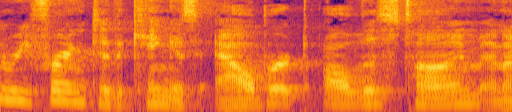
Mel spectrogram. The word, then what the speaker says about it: Albert: to the king as Albert all this time and I suppose I ought to be saying albear but you've probably noticed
